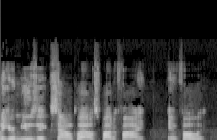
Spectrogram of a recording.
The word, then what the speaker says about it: En4: hear music soundcloud spotify info en4 like information but those are the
